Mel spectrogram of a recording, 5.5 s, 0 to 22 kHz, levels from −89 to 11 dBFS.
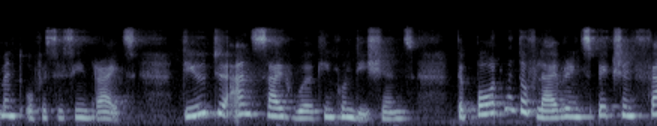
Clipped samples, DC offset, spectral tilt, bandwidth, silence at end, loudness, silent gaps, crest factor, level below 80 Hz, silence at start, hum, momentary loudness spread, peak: under 0.1%; under 0.1%; -4.5 dB/octave; 10 kHz; 0 s; -29 LUFS; none; 16 dB; -70 dBFS; 0 s; none; 9 LU; -12 dBFS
